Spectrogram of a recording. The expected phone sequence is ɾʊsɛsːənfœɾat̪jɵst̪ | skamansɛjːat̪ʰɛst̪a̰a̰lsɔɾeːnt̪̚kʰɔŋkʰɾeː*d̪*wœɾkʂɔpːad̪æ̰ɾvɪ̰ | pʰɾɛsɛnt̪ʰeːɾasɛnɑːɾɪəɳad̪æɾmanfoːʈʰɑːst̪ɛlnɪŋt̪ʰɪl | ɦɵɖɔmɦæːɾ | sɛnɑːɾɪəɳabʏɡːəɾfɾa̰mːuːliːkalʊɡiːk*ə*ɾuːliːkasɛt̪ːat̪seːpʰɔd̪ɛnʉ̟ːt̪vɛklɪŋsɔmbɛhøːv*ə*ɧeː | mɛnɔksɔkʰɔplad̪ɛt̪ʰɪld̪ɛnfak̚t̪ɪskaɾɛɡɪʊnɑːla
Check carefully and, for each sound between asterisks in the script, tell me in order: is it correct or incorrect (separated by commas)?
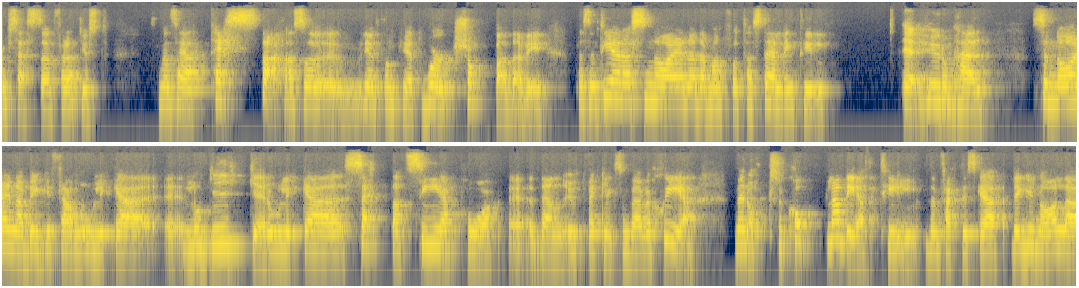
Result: incorrect, correct, correct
